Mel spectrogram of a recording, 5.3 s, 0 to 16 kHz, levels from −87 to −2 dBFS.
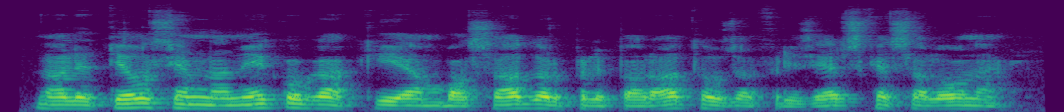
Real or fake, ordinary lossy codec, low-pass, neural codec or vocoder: real; none; 14.4 kHz; none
